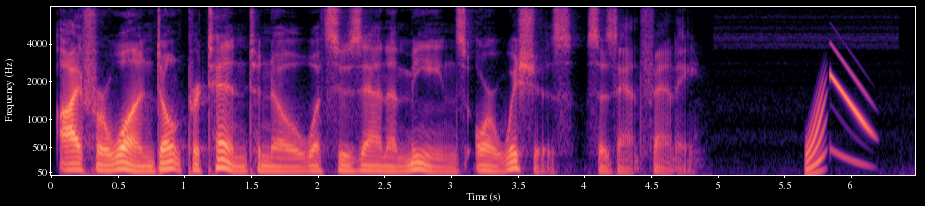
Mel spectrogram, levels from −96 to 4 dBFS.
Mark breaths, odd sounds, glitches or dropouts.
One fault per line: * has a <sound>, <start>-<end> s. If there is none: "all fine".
* has a chirp, 5.7-6.2 s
